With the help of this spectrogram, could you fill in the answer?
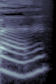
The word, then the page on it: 本: ben3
